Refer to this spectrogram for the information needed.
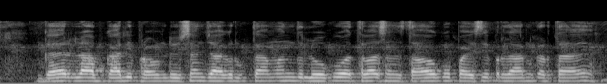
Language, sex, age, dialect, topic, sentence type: Hindi, male, 18-24, Hindustani Malvi Khadi Boli, banking, statement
